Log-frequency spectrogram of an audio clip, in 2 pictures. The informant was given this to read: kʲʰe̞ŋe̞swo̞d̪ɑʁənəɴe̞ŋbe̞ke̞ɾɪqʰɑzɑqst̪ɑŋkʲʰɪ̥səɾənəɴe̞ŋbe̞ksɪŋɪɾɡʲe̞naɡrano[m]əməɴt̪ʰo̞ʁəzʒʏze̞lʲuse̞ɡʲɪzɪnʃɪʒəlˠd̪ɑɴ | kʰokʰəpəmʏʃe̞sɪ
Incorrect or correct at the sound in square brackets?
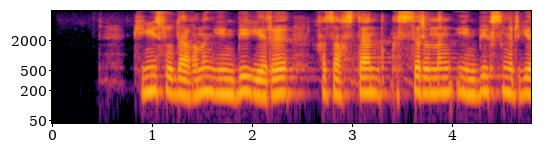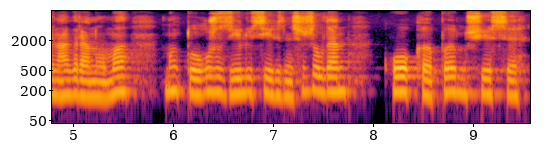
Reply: correct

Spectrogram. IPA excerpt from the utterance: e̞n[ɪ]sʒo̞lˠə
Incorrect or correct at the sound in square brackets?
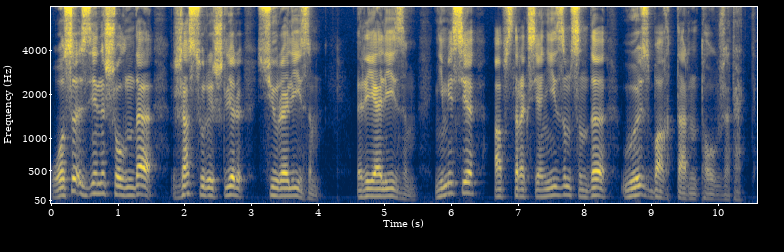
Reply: correct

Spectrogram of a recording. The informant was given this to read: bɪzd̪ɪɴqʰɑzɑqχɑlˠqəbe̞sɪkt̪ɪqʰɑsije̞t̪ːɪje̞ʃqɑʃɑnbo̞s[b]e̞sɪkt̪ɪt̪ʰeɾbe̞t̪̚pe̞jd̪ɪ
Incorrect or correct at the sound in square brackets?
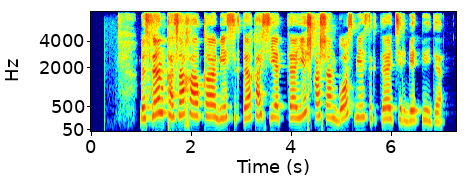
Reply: correct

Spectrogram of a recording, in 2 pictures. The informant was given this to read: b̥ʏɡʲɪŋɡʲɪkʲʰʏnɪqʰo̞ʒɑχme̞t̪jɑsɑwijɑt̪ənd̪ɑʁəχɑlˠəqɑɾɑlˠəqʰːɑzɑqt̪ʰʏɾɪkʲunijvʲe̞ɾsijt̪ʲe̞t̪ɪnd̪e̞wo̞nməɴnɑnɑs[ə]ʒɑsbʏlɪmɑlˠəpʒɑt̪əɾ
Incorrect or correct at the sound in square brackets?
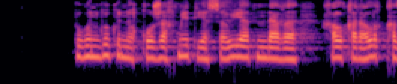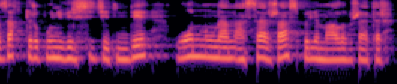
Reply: incorrect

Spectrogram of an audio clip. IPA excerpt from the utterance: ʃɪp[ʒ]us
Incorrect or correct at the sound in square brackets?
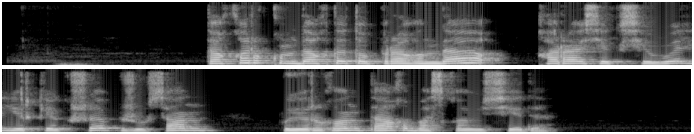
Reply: correct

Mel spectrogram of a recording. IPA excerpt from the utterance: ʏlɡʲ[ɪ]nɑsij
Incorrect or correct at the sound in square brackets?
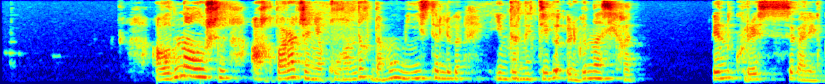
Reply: correct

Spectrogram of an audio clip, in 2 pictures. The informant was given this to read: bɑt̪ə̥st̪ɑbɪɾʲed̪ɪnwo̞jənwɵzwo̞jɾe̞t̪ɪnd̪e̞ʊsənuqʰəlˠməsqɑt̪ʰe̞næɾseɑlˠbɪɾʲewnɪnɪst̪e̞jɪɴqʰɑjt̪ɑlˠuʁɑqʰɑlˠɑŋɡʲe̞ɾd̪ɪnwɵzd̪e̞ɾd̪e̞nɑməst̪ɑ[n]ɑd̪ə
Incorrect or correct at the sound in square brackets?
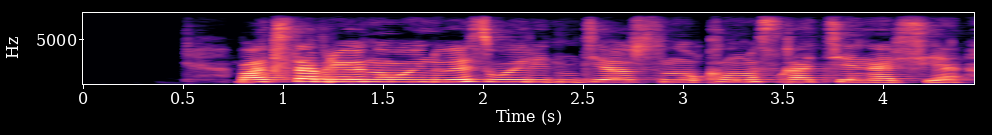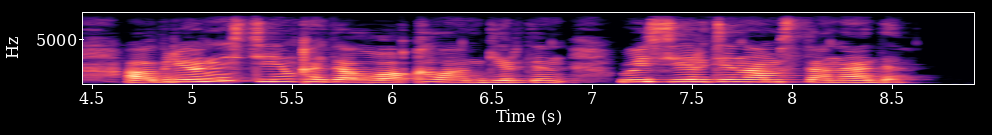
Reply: correct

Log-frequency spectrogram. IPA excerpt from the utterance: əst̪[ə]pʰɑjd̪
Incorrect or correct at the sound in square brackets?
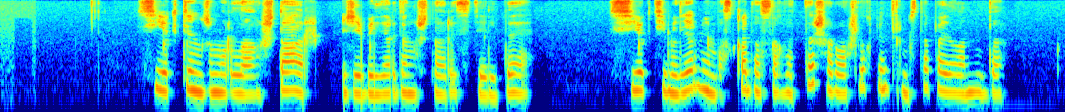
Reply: incorrect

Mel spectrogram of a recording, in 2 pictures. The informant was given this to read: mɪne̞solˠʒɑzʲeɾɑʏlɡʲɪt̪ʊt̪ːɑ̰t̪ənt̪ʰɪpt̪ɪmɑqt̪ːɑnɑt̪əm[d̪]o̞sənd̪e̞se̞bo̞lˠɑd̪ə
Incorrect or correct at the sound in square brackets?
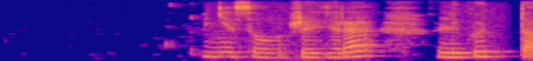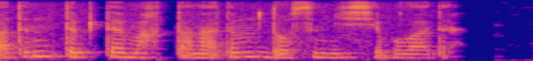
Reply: correct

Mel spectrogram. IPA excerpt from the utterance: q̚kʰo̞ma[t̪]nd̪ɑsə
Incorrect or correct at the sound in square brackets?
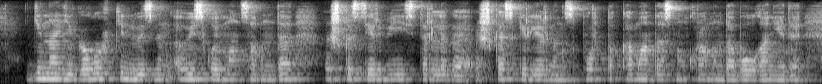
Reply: incorrect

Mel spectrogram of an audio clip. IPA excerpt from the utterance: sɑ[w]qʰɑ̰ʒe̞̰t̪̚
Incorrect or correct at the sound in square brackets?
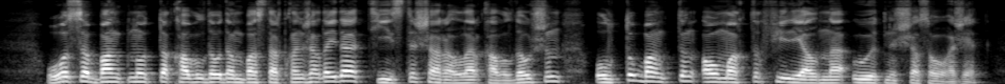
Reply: correct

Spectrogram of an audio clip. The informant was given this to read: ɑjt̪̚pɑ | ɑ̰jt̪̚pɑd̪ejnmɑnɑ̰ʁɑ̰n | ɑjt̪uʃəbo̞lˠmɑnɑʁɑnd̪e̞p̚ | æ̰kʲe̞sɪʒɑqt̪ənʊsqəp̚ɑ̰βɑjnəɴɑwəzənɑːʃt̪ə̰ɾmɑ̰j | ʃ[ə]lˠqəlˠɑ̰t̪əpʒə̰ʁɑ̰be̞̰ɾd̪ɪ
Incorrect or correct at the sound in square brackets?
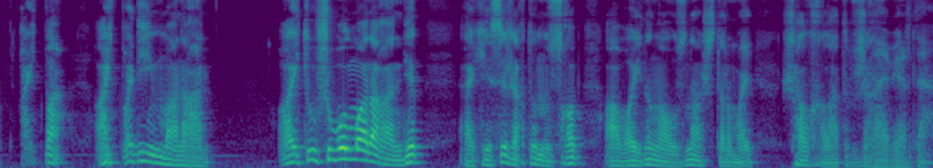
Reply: incorrect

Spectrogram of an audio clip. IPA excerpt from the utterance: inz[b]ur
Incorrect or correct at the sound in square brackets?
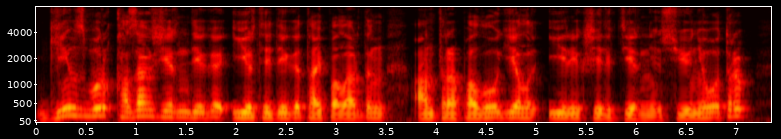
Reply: correct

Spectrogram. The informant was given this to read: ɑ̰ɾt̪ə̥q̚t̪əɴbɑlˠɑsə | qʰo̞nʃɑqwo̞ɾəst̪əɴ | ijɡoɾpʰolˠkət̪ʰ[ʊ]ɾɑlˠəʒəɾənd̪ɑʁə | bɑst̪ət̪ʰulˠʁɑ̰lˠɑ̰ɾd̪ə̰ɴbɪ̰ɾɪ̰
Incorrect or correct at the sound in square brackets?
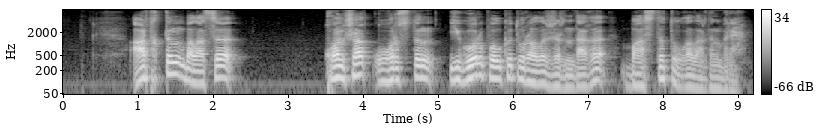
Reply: incorrect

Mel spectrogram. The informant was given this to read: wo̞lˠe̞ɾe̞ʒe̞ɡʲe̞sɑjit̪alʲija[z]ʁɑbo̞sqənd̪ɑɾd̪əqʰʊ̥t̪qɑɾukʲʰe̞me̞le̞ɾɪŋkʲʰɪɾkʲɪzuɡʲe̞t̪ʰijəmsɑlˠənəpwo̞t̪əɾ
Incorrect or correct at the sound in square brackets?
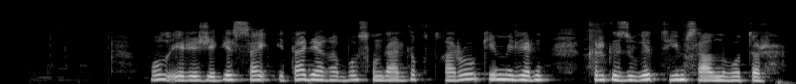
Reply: incorrect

